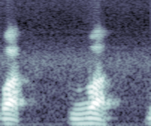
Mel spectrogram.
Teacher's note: दंत ओष्ठय। यानी दांत और ओष्ठ के मेल से क्या होता है? व।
